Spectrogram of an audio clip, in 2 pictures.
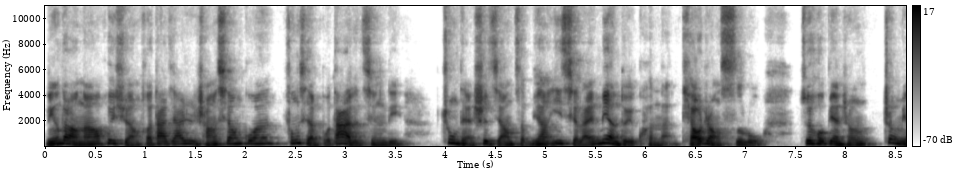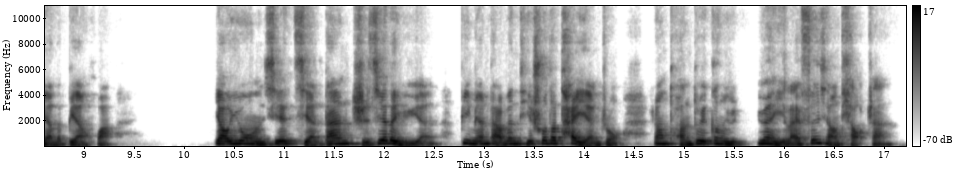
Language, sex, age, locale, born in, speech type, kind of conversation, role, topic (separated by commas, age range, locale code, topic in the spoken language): Chinese, female, 50-54, zh-CN, China, read, expert-assistant, expert, 想知道那些成功的企业是怎么想出新点子的，平时大家都喜欢看哪些故事或访谈？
